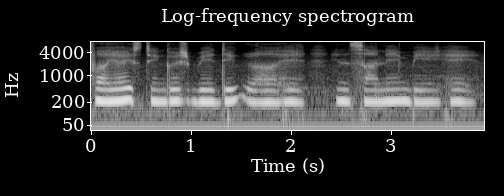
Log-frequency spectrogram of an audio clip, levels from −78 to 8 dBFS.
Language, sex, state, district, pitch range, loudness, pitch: Hindi, female, Arunachal Pradesh, Papum Pare, 210-220 Hz, -14 LUFS, 215 Hz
